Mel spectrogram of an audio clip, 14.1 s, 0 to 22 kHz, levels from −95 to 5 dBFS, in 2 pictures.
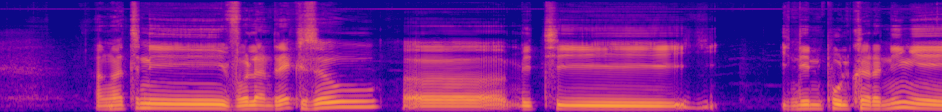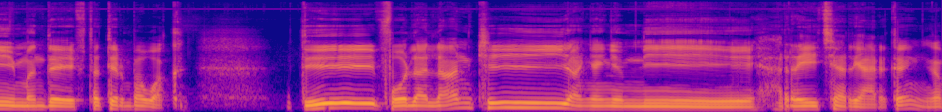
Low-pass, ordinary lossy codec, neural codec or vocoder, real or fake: none; none; none; real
